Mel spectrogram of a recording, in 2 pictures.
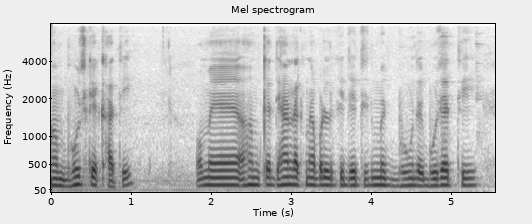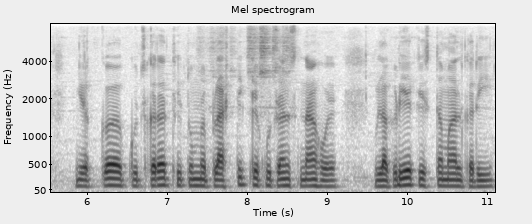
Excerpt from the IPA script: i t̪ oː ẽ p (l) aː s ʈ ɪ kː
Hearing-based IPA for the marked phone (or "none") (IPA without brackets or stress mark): l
